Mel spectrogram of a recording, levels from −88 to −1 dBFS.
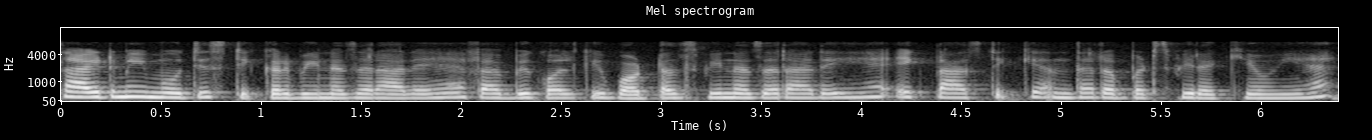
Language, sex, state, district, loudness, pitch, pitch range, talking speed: Hindi, female, Delhi, New Delhi, -17 LUFS, 210 Hz, 195-225 Hz, 245 wpm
